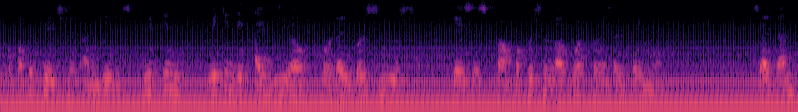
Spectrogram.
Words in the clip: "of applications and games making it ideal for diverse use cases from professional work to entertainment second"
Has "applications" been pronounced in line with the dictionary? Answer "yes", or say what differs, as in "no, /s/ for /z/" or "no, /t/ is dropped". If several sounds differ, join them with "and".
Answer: no, /z/ is dropped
